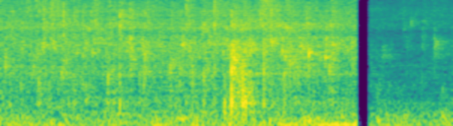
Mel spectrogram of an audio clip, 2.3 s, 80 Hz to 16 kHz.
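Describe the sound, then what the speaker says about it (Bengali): Nigella seeds, dried chillies, garlic and green chillies sizzle and crackle in hot mustard oil, a dense, steady fry heard close up with a brief dropout near the end. "এবার এগুলোকে 1 থেকে 2 মিনিট হালকা করে ভেজে নেব।"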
